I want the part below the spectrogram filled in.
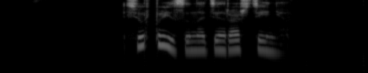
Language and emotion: Russian, positive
